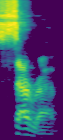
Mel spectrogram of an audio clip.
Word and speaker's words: Zara: She gets all her clothes from Zara, which is actually pronounced Zara because it's Spanish.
